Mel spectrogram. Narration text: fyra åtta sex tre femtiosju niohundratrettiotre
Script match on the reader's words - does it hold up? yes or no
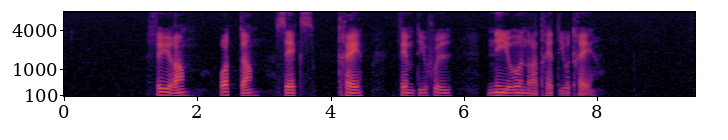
yes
